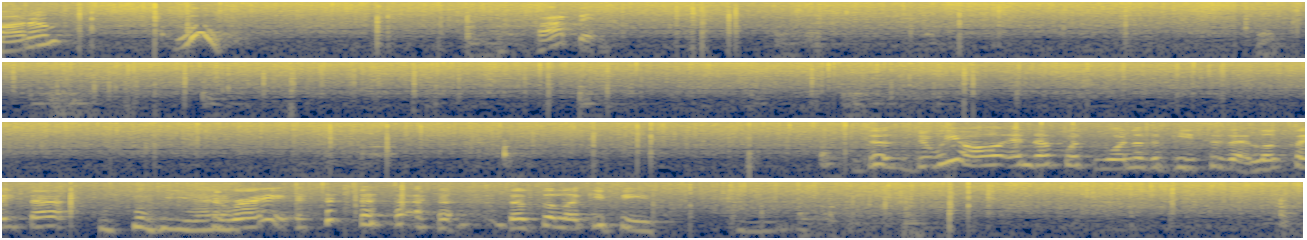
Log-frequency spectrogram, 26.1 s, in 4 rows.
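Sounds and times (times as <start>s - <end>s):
food sizzling in a skillet: 0.0s - 26.0s
wooden spoon scraping a pan: 2.2s - 3.0s, 3.8s - 7.8s.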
